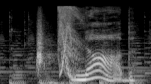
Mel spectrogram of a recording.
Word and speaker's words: knob: did but i know there are some words that start with the letter k but it is silent almost as if you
